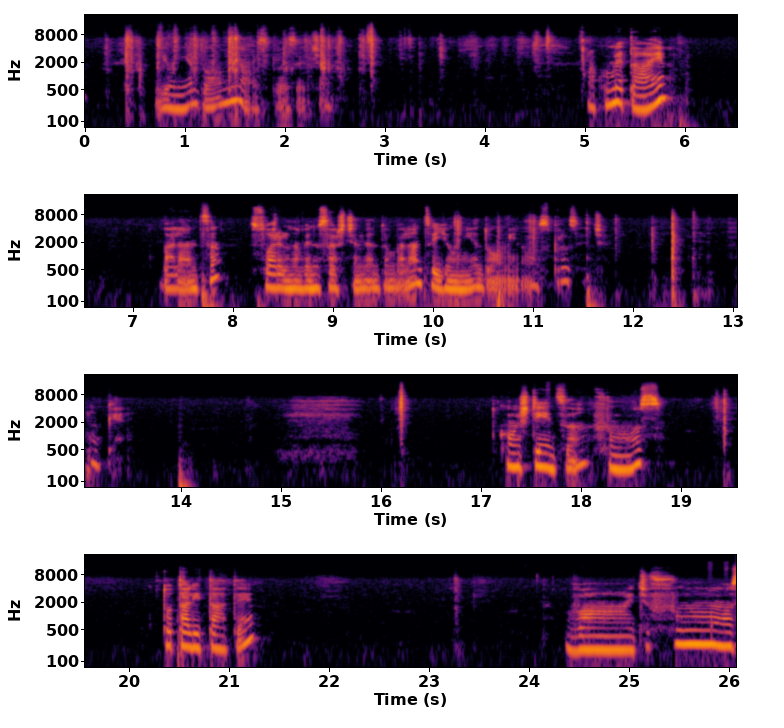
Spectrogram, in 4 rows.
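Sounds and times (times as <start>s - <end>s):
faint soft rustles: 0.2s - 6.1s.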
